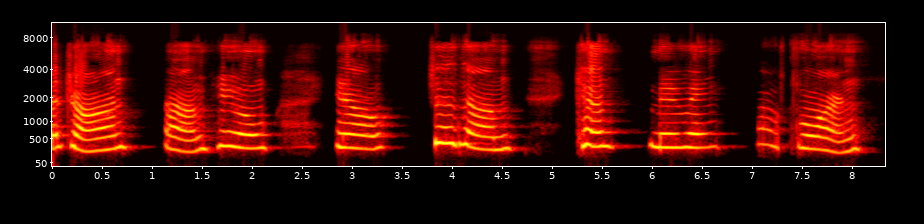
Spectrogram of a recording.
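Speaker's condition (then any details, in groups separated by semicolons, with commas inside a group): ALS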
